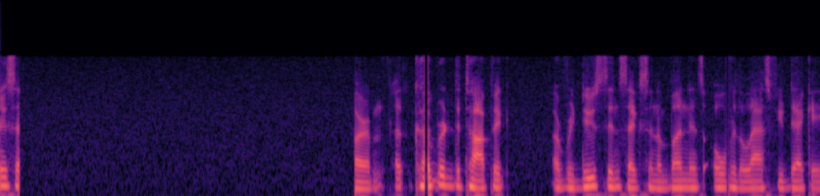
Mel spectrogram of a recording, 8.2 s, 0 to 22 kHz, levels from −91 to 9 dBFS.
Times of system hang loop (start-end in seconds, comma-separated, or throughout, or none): none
